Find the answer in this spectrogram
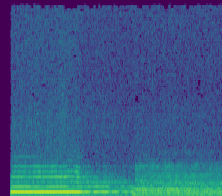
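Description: A single held note from a wind instrument. It starts abruptly, is loudest for most of a second, then weakens. About a second and a half in it gives way to a lower, fuller pitched sound as devotional chanting begins.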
